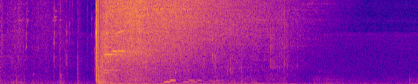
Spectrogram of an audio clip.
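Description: A smoke canister bursts and hisses loudly, then fades.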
